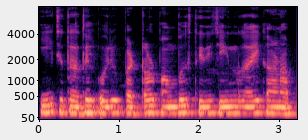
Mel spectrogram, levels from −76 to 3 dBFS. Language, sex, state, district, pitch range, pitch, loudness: Malayalam, male, Kerala, Kollam, 125-135 Hz, 130 Hz, -13 LUFS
